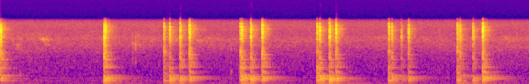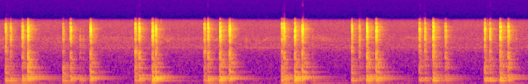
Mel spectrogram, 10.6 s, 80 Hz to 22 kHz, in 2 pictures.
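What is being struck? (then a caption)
Glass window pane. The tips of long, purple-painted fingernails, held upright, tap a large, flat, solid glass window pane. Quick clusters of sharp, bright clicks repeat every second or so, each carrying a short, hollow tonal ring around 370 Hz that fades fast.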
